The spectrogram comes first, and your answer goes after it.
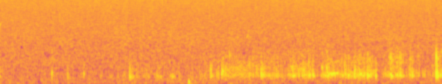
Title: ASMR | Stomach growing | Belly noises | asmr no talking | Stomach Sounds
